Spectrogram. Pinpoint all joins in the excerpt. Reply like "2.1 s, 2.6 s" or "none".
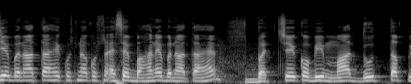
2.5 s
